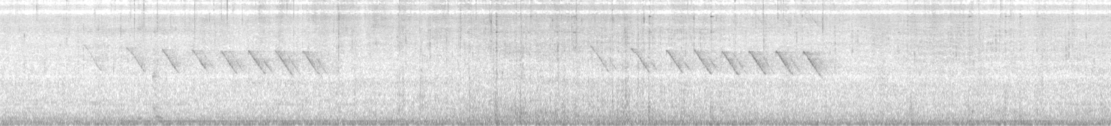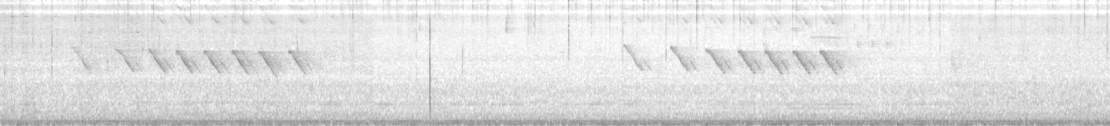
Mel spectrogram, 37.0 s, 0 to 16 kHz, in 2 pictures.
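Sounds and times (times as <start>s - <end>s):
steady low rumble: 0.0s - 37.0s
songbird whistling: 19.8s - 23.8s.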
